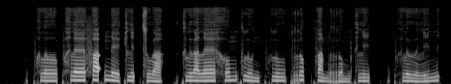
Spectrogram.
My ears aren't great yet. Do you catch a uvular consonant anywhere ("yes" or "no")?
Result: no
